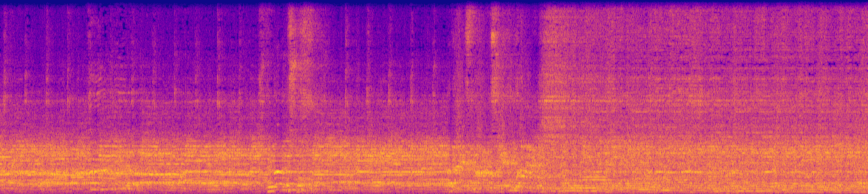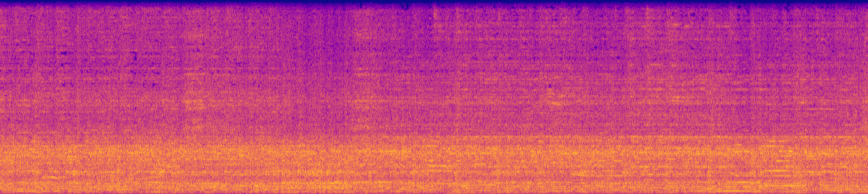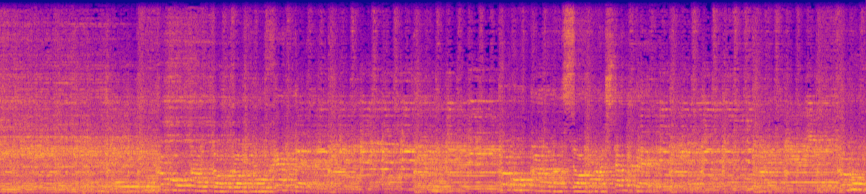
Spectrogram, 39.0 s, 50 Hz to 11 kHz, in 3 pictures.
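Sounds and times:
rock band playing live: 0.0 - 39.0.

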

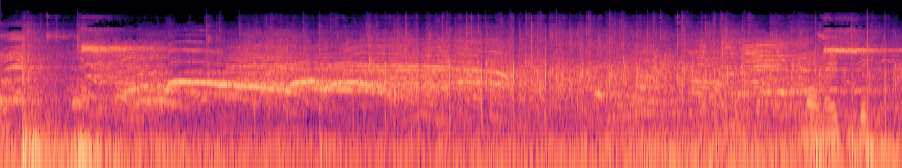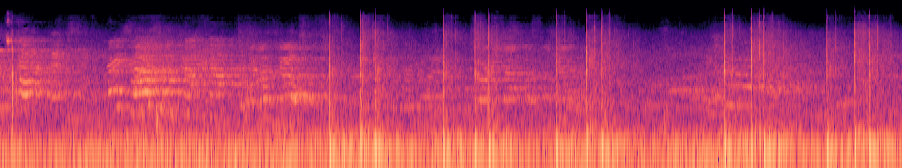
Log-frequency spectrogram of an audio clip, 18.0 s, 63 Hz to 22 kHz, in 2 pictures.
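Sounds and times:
high whistle: 8.2 - 9.2.

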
